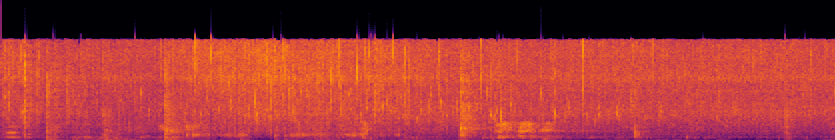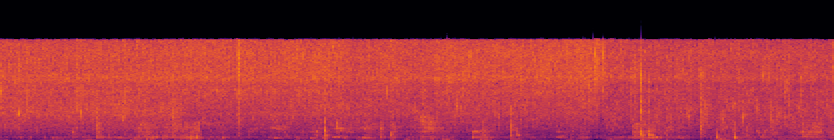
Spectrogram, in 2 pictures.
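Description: Chopped pieces frying in hot oil in a metal pan: a steady sizzle, with scraping and clicks of a spoon stirring them.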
